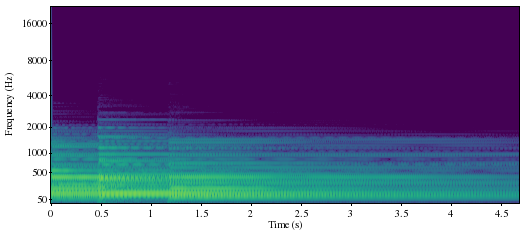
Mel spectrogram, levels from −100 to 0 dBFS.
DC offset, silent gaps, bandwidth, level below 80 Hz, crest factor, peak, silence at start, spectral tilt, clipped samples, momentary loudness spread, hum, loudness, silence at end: under 0.1%; none; 2.1 kHz; -64 dBFS; 16 dB; -12 dBFS; 0 s; -14.5 dB/octave; under 0.1%; 20 LU; none; -28 LUFS; 0 s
